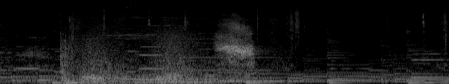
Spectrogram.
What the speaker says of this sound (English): there's the owl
